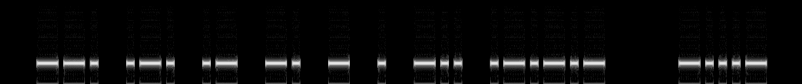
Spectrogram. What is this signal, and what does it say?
Morse code, heard as a keyed tone, about 18 wpm, spaced as for 15 wpm, 1000 Hz. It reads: GRANTED. <BT>
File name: qotdfiles / 15wpm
